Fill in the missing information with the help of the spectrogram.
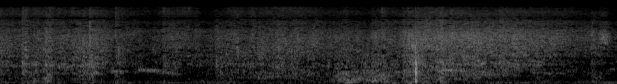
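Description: Steady hissing jungle ambience with faint rustling of vegetation, and a single sharp snap a little after four seconds in.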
